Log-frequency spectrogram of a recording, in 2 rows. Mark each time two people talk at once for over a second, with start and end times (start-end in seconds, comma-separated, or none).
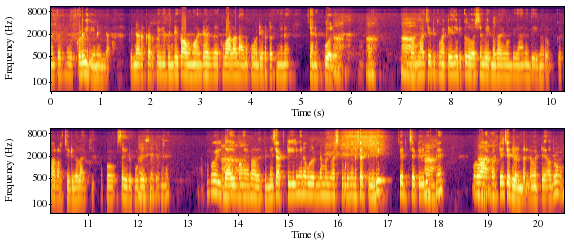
none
